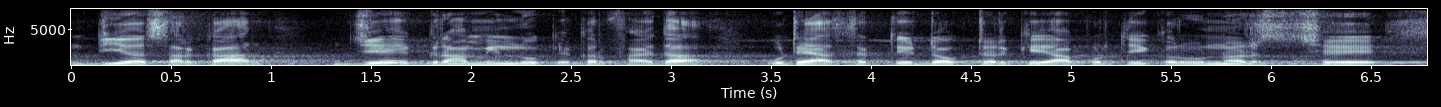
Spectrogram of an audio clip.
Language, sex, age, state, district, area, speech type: Maithili, male, 30-45, Bihar, Supaul, urban, spontaneous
